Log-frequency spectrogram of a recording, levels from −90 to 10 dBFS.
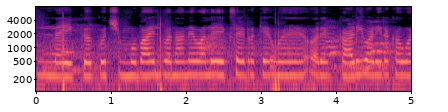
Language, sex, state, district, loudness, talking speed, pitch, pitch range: Hindi, female, Jharkhand, Garhwa, -18 LUFS, 205 wpm, 245 Hz, 245-250 Hz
